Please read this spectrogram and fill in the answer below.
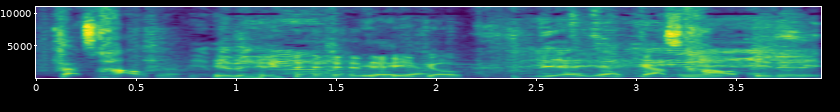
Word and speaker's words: Gashouder: This area, this is like, how do you pronounce it, Bas? Gasholder? De gashouder. Gashouder.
